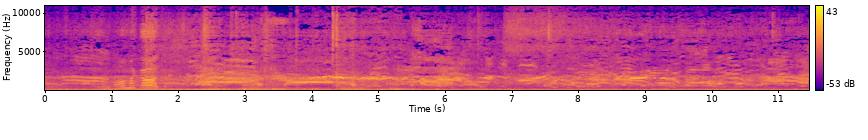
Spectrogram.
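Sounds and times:
crowd of animal rights protesters shouting and chanting outdoors: 0.0 - 11.4
low rumble of traffic: 0.0 - 11.4
speech: 1.0 - 2.0.

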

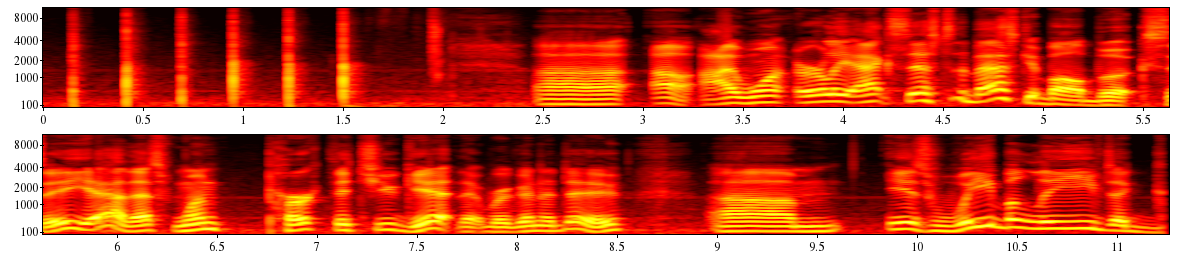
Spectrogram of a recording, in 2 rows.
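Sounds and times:
hands clapping: 0.0 - 1.8
speech: 2.5 - 11.2.

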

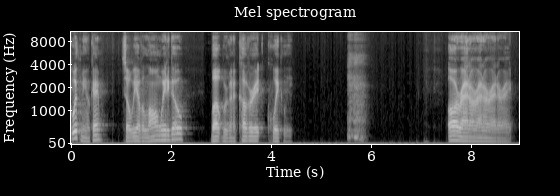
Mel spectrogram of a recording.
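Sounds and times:
speech: 0.0 - 4.5, 5.5 - 6.0, 7.6 - 8.9
throat clearing: 5.5 - 6.0.

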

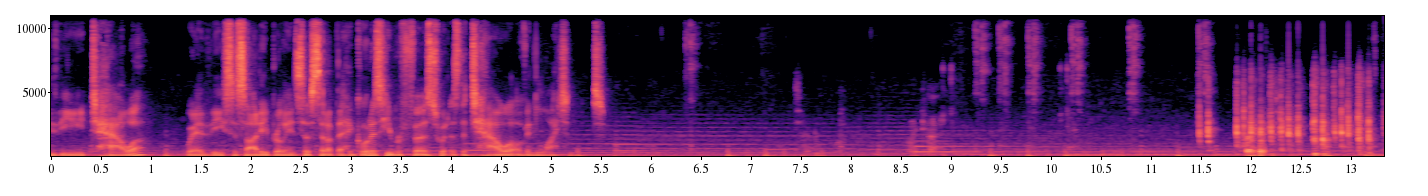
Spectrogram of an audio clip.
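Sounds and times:
speech: 0.0 - 5.6, 11.9 - 12.3
computer keyboard typing: 11.5 - 13.3.

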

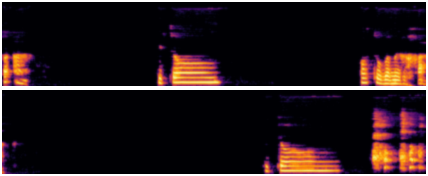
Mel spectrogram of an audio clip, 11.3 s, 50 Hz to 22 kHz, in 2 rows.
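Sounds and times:
speech: 0.0 - 0.6, 2.1 - 3.0, 4.8 - 5.8, 9.2 - 11.3
harsh coughs: 10.6 - 11.3.

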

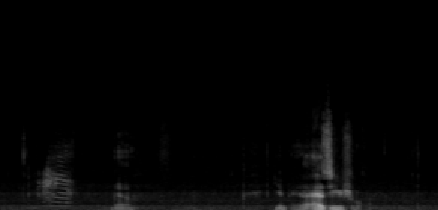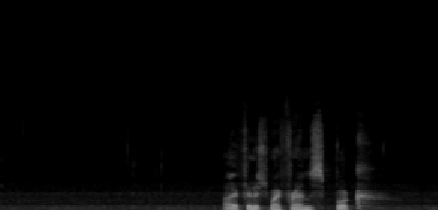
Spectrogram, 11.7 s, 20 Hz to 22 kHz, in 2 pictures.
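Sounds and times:
cat meowing on an ottoman: 0.5 - 1.0
cat chirpy squeaks: 0.6 - 1.0
speech: 3.7 - 5.0, 8.8 - 10.8.

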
